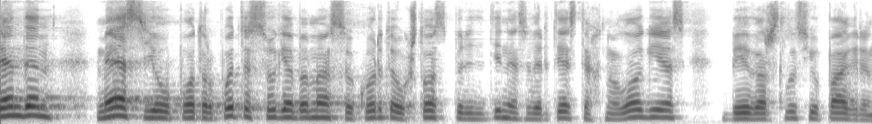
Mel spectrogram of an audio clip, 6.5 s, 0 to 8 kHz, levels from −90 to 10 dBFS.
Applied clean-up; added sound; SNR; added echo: neural mask model DeepFilterNet 3.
